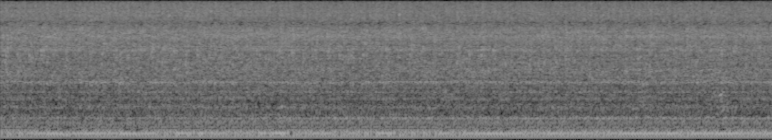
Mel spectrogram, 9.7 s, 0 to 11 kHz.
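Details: BMW E70 X5M with twin-turbo S63 V8, first start after a full engine rebuild; deep, even rumble holding steady with no knocks, ticks or misses, running smoothly and healthy.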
